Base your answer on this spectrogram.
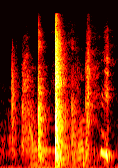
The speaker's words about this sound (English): What happened? My phone charger came unplugged. And it knocked over both sodas over. Both of our sodas over.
